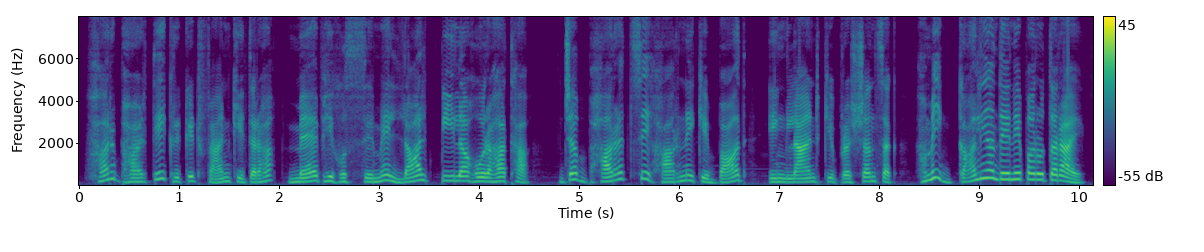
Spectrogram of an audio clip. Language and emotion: Hindi, angry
